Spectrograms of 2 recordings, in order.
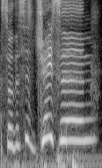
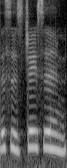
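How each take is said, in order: First: It is said with more energy. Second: It is said with low energy.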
